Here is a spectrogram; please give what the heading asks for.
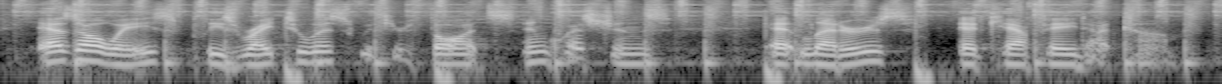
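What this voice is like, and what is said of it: Slightly raspy voice. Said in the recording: “my voice sounds a little raspy ... my apologies for the sound”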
